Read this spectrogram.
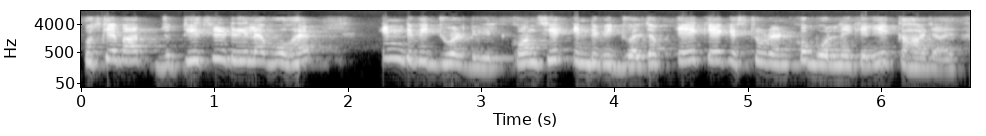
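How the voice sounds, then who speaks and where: Male exam-prep teacher, high bright voice, dull lo-fi recording, quizzes himself as he explains. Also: expressive, normal speed. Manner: asks and answers his own questions. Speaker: English teacher.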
